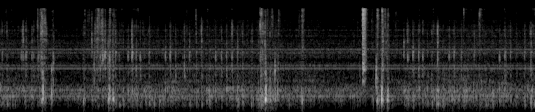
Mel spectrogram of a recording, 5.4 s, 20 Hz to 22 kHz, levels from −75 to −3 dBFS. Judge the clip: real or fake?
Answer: real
